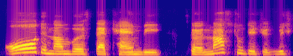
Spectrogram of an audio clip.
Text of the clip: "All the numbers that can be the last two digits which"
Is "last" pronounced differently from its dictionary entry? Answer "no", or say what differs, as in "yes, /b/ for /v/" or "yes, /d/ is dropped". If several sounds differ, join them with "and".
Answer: yes, /n/ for /l/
